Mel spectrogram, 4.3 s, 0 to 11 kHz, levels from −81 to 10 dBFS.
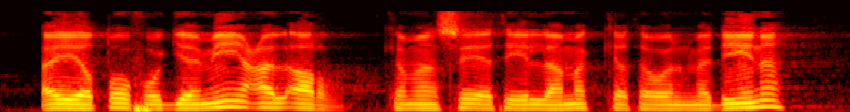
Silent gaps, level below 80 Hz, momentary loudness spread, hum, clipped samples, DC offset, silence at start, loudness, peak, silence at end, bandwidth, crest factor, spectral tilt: none; -50 dBFS; 7 LU; none; under 0.1%; under 0.1%; 0.2 s; -19 LUFS; -4 dBFS; 0.35 s; 8 kHz; 14 dB; -6 dB/octave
